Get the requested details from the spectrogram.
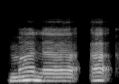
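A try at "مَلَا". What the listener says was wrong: মালা টান দিলেন কেন?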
